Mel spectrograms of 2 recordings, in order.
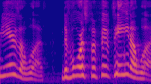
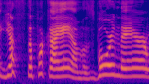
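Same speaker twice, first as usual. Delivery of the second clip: ordinary delivery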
